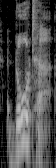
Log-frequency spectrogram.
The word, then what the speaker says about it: daughter: saying, here's a word, daughter. Now it's interesting how obviously in English that we write the GH, obviously don't pronounce it unless you doctor, unless you want to.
